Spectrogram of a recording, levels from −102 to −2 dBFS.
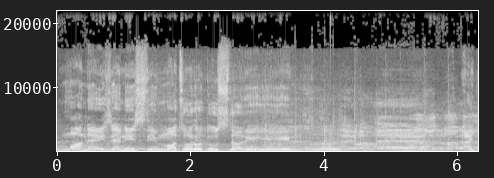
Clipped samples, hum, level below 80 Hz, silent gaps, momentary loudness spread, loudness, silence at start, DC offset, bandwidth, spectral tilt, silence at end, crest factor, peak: under 0.1%; none; -38 dBFS; none; 4 LU; -10 LUFS; 0 s; under 0.1%; over 20 kHz; -2 dB/octave; 0 s; 12 dB; 0 dBFS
